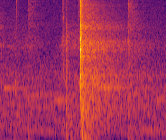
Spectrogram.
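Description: A single sharp clack about a second in, a kitchen door being shut, over faint steady background music.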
